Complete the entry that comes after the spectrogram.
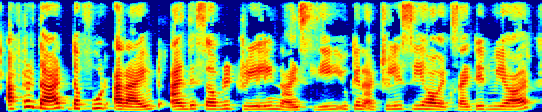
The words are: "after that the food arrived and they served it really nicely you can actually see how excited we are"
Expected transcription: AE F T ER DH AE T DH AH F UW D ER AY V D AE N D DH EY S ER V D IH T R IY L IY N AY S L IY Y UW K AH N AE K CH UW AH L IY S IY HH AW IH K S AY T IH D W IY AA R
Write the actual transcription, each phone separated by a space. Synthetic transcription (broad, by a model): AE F T ER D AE T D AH F UW D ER AY V D AE N D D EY S ER V D IH T R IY L IY N AY S L IY Y UW K AH N AE K CH UW AH L IY S IY HH AW IH K S AY T IH D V IY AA R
